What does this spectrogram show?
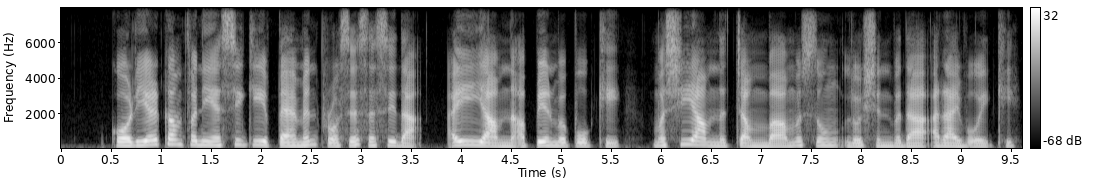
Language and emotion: Manipuri, happy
